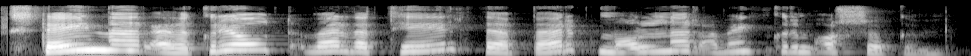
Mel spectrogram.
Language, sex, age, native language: Icelandic, female, 60-69, Icelandic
